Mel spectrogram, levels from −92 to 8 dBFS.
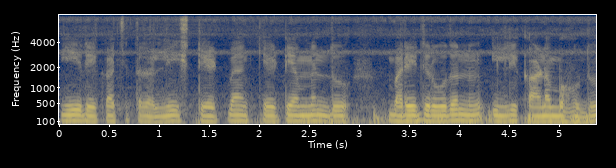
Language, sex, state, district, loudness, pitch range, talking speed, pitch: Kannada, male, Karnataka, Koppal, -17 LUFS, 100-110 Hz, 110 wpm, 105 Hz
